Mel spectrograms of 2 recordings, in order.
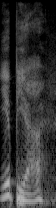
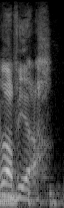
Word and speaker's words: upyr: How the fuck do you even pronounce that? Yupia. It's Russian. Yupia.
